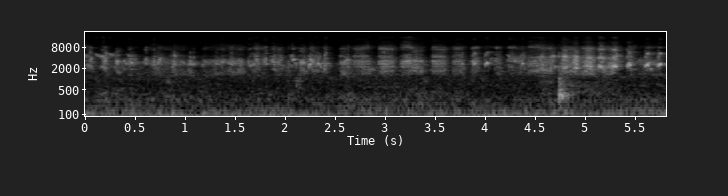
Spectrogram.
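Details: Canary kept at home giving a steady stream of high twittering notes and short trills, with a few sharper whistled notes toward the end, over a low indoor hum.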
